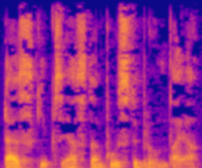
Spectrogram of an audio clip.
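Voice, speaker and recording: A man reading aloud and voicing a quick, cheeky male squirrel in a brisk, bossy way. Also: a bass voice, expressive, creaky, breathy edge, heavily acted. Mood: lively. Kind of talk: storybook reading.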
